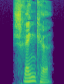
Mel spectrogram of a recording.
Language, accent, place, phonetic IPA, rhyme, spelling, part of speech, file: German, Germany, Berlin, [ˈʃʁɛŋkə], -ɛŋkə, Schränke, noun, De-Schränke.ogg
- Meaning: nominative/accusative/genitive plural of Schrank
